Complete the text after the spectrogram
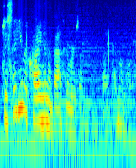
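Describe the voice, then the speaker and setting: A woman's voice: fairly low pitch, very animated, racing, muffled recording, over music, pitched below the performer's own voice. A woman playing a sassy, flippant rogue in improvised tabletop roleplay, rambling and teasing in slangy talk. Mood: sly, teasing.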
